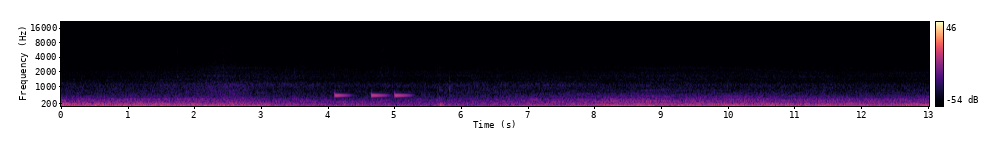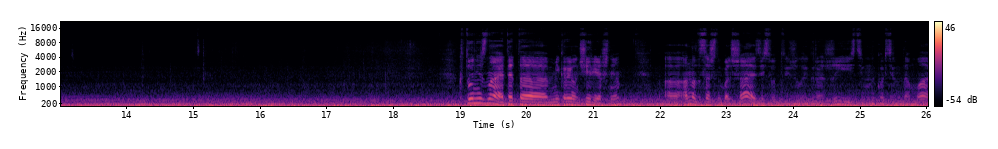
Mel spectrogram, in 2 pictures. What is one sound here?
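Tyres roll over a rough road surface.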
